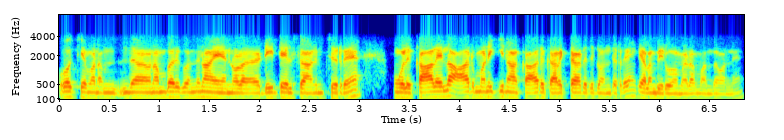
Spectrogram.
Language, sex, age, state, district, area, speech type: Tamil, male, 30-45, Tamil Nadu, Pudukkottai, rural, conversation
